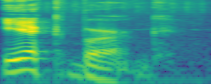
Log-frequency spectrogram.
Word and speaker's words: Ekberg: Anita Ekberg is actually pronounced apparently Ekberg. – Mm. – Yeah, like a E. Ekberg.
